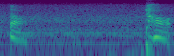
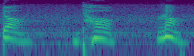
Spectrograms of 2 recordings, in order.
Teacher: जीभ का जो आगे वाला पार्ट है थोड़ा सा टर्न होगा और तब हमारे ऊपर वाले पैलेट पे लगेगा, तालवे पे लगेगा, तब साउंड प्रोड्यूस होगी। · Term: मूर्धन्य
